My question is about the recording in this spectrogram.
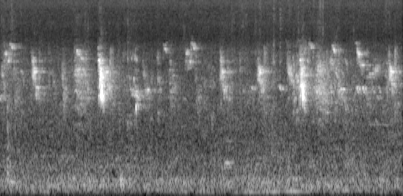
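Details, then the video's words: Forest birds at morning give sparse high chirps and faint twitters, two brief sharp notes rising above a constant soft hiss of ambient noise. "Morning Birds Singing in the Forest"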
